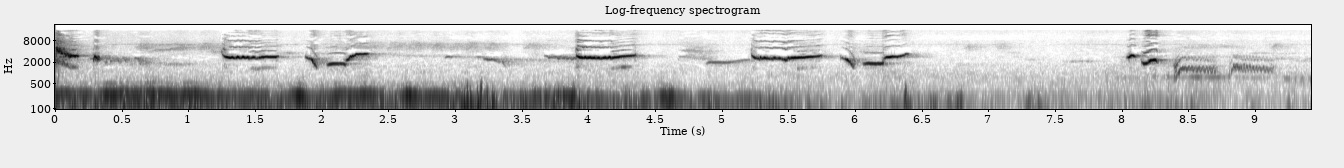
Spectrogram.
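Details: A black-breasted oriental magpie-robin, recorded as a lure, gives loud, varied phrases of clear whistles and harsh chattering notes every second or two, over a low steady hum.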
